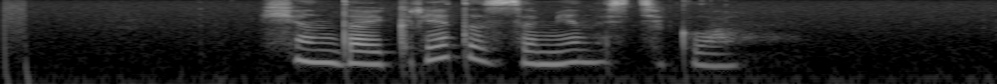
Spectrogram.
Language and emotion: Russian, neutral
